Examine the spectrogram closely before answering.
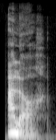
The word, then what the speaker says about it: alors: The next word, alors. Alors means so it has an S on the end that's silent.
